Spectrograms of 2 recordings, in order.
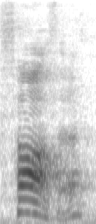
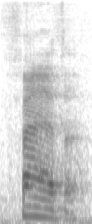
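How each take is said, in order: First: It is said in an English accent. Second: It is said in a New Zealand accent. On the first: "I'm English, ... that is kind of almost an A H, how I pronounce it" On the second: "Would be the more Kiwi way of pronouncing it"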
